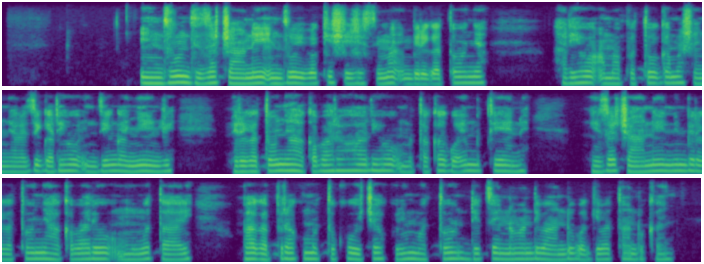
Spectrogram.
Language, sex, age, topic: Kinyarwanda, female, 25-35, finance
